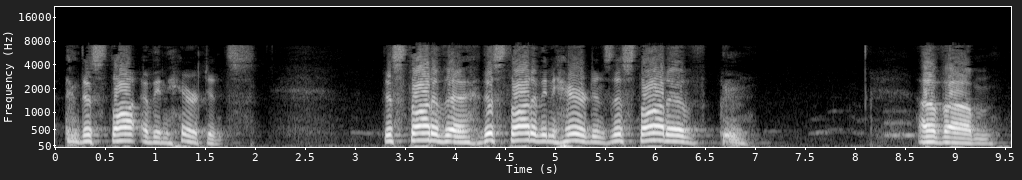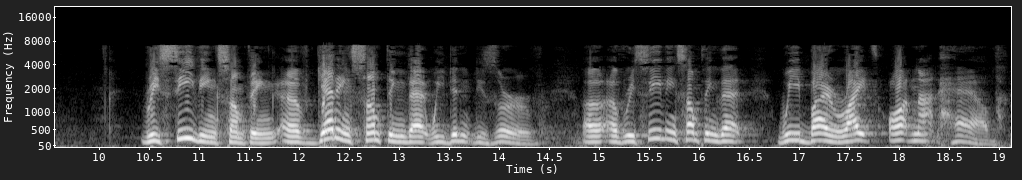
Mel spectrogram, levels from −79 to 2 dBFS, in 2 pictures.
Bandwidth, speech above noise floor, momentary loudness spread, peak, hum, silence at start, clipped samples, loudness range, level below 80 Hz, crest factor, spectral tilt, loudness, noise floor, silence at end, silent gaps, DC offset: 7.4 kHz; 38 dB; 13 LU; 0 dBFS; none; 0.1 s; 0.3%; 5 LU; -40 dBFS; 10 dB; -6.5 dB/octave; -10 LUFS; -47 dBFS; 0.1 s; none; under 0.1%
